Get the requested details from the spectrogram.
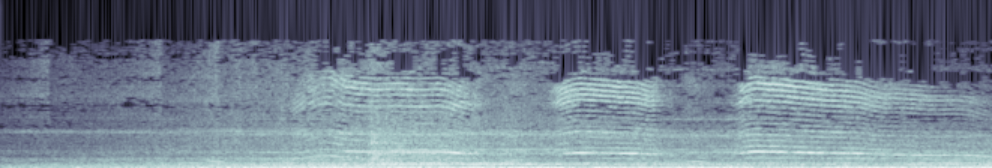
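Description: A child wails in drawn-out, rising cries that grow louder and more insistent, heard over a steady rumbling background noise.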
